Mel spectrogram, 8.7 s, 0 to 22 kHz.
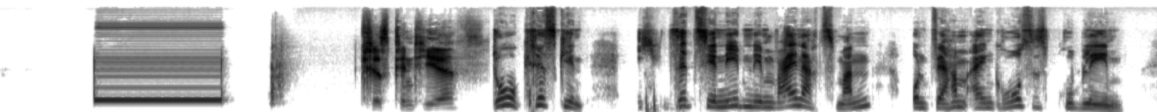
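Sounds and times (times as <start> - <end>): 
long steady telephone tone: 0.7 - 1.8
speech: 2.8 - 8.6.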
